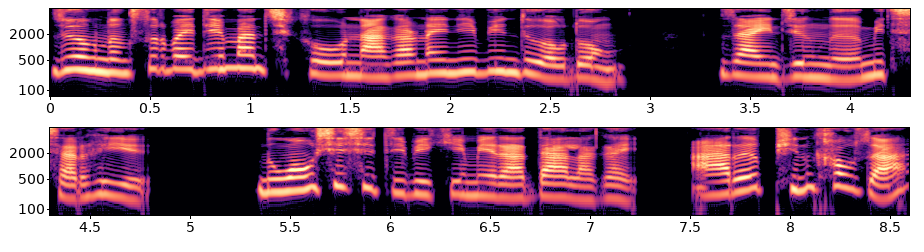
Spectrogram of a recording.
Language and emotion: Bodo, disgusted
